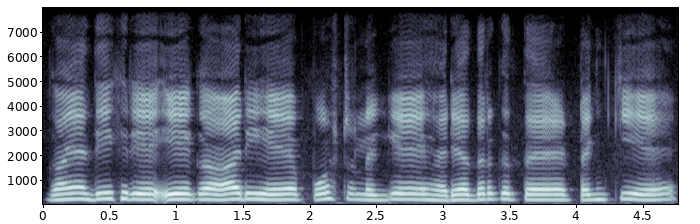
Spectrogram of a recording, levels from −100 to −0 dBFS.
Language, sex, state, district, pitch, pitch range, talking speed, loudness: Rajasthani, female, Rajasthan, Nagaur, 225 Hz, 210-230 Hz, 200 wpm, -14 LUFS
